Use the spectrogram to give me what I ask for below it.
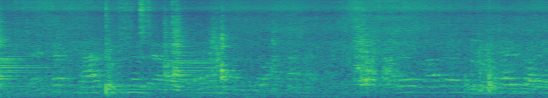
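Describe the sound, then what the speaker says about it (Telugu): Shredded cabbage with chili powder stir-fried in a hot pan, a steady sizzle under repeated scraping strokes of a spatula or spoon, close and moderately loud, with no talking. "చక్కగా వేగిపోయిందండి క్యాబేజీ ఫ్రై తయారు చేసేది."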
